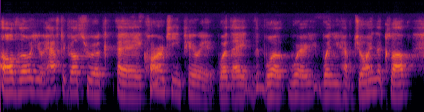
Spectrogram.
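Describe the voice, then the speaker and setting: Against noticeable background noise, a man with an American accent talks at a moderate pace with hardly any pauses, his fairly high pitch held in fairly even intonation. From United States. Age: 70s. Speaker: masters powerlifter. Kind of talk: interview. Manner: halting, repeats words.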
